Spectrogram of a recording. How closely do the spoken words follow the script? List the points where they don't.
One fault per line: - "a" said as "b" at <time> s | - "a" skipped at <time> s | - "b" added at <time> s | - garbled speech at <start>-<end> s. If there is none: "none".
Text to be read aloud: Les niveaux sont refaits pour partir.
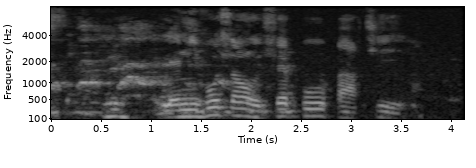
none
